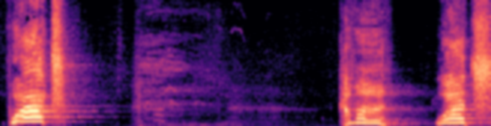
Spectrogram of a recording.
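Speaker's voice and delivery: mock outrage at a lukewarm believer; incredulous what. Preacher reacts to complacent believer.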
